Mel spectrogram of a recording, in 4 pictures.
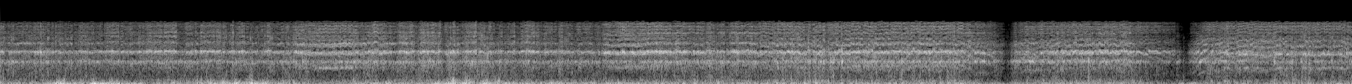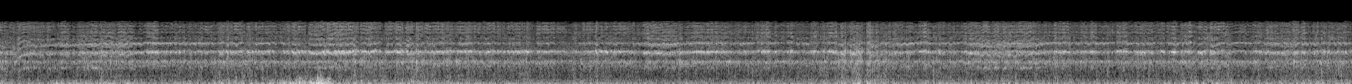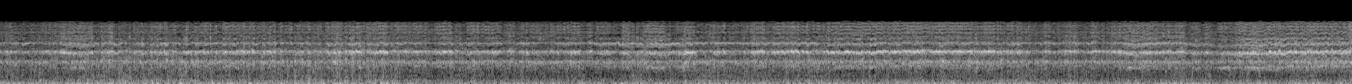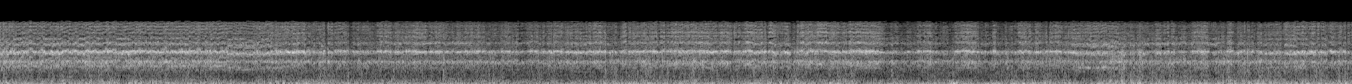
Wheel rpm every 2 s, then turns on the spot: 230, 220, 230, 220, 180, 120, 160, 220, 230, 230, 230, 220, 230, 230, 230, 230, 230, 230, 230, 220, 200, 200, 230, 240, 230, 230, 230.
none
